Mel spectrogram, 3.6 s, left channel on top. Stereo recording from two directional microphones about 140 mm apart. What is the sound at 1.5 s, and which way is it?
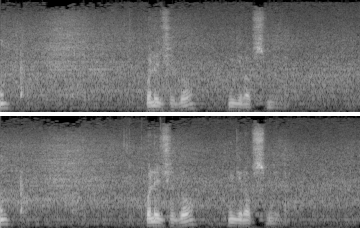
Speech, 40° right (ahead or behind).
